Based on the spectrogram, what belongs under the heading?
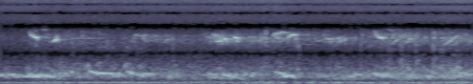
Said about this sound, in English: As he approached, a sort of barnyard symphony greeted his ears, the cooing of pigeons.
